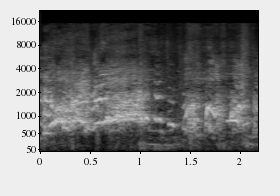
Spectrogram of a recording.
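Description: Loud, high-pitched laughter: one long burst of laughing, then short broken laughs.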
